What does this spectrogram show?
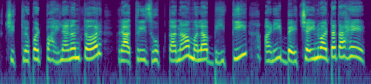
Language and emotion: Marathi, fearful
